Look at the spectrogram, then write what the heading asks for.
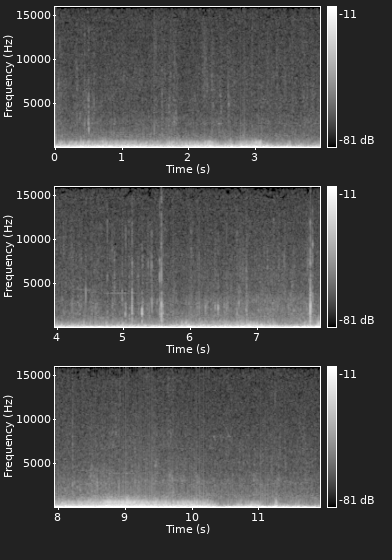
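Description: Low, steady wind rumble buffets the microphone throughout, swelling near the end, with no animal calls standing out.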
